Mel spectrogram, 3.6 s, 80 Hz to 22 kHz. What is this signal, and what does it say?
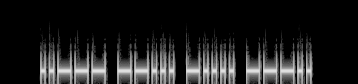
Morse code, heard as a keyed tone, about 28 wpm, 700 Hz. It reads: 2768
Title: Common Cut Numbers - 4-Digit 28wpm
